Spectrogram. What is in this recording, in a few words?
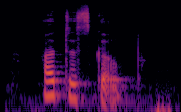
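"otoscope", English; DOCTOR SET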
